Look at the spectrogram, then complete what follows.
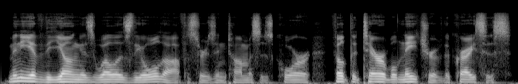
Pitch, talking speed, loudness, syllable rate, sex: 100 Hz, 230 wpm, -18 LUFS, 6.0 syllables/s, male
